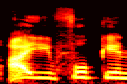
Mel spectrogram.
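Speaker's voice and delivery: high-pitched stab at Scottish; badly faked Scottish; failed Scottish accent. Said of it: "I can't do a Scottish accent".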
